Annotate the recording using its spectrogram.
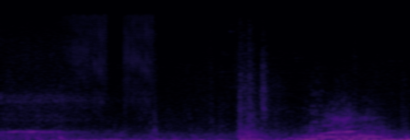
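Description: A magic blast bursts with a crackle.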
